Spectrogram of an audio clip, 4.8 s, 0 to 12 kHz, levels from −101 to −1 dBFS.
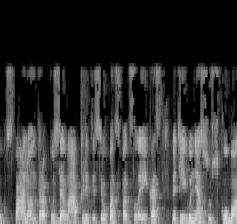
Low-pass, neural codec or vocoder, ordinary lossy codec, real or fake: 10.8 kHz; none; MP3, 32 kbps; real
